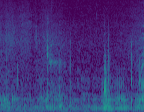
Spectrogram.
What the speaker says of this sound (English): And right on cue, here comes the cat.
